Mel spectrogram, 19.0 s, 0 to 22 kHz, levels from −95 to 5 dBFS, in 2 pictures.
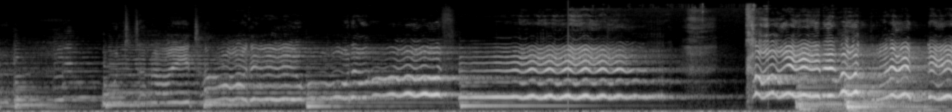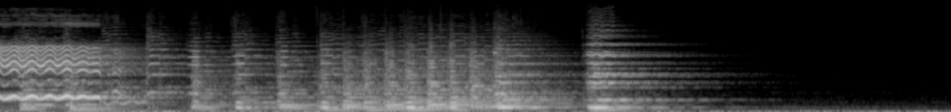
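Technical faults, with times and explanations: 5.68–7.68 s: pre-emphasis left on. The treble was lifted for transmission and never cut back. The curve fits FM 75 µs. At 10 kHz the boost is about 13 dB over 1 kHz. The sound turns thin, bright and hissy with sibilance.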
